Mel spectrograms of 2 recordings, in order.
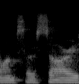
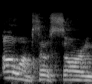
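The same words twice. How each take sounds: First: The voice is flat with little pitch movement. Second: The voice is lively with varied pitch. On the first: The speaker is only following a script. The speaker calls it wrong. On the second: The speaker believes what they are saying. The speaker calls it right.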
